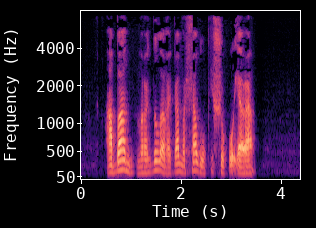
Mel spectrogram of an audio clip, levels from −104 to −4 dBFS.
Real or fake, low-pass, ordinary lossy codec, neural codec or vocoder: fake; 7.2 kHz; MP3, 32 kbps; autoencoder, 22.05 kHz, a latent of 192 numbers a frame, VITS, trained on one speaker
